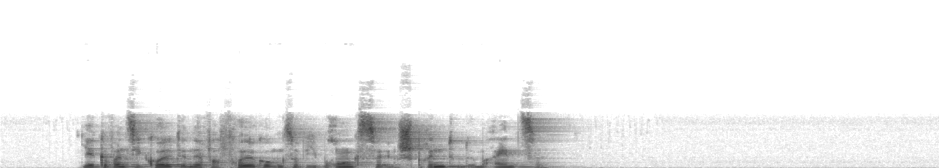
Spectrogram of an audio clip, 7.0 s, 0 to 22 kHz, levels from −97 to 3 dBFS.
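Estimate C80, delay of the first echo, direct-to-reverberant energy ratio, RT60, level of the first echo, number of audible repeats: 17.0 dB, no echo audible, 10.0 dB, 0.70 s, no echo audible, no echo audible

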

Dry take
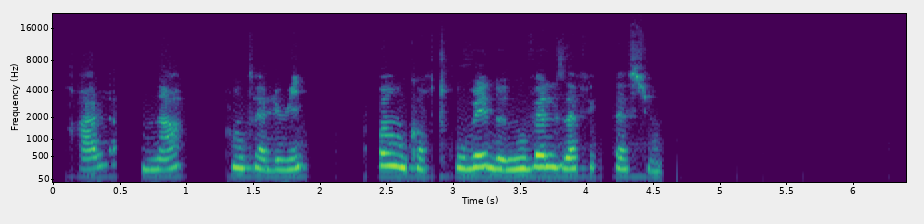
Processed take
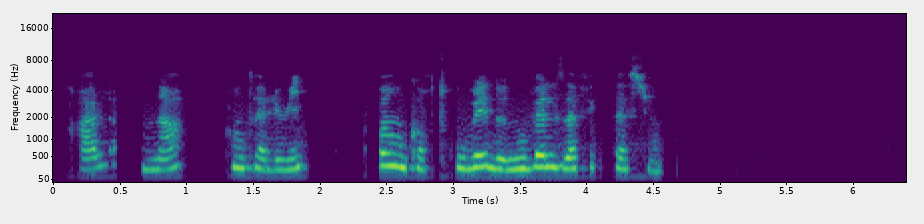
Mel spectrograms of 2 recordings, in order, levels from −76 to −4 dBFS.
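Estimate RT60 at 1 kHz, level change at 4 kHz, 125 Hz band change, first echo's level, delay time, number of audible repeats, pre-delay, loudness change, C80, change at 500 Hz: no reverb audible, −2.5 dB, −2.0 dB, no echo audible, no echo audible, no echo audible, no reverb audible, 0.0 dB, no reverb audible, 0.0 dB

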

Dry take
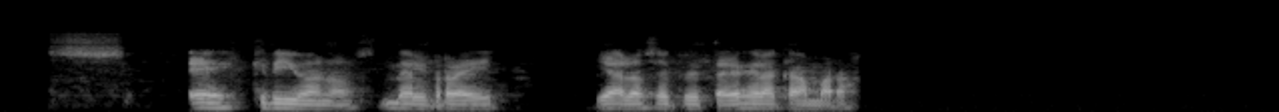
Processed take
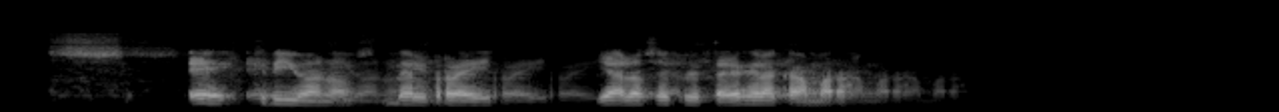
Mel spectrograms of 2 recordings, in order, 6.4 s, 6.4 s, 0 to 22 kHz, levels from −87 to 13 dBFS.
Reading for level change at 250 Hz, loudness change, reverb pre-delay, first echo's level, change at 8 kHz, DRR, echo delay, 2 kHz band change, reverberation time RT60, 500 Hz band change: −15.0 dB, −4.0 dB, no reverb audible, −19.0 dB, can't be measured, no reverb audible, 282 ms, −2.5 dB, no reverb audible, −3.5 dB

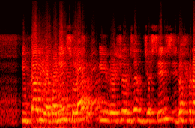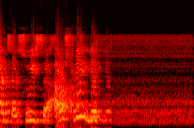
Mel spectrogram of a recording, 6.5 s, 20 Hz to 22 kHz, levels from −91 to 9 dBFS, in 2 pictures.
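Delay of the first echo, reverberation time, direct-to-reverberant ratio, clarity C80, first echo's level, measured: 62 ms, no reverb audible, no reverb audible, no reverb audible, −12.5 dB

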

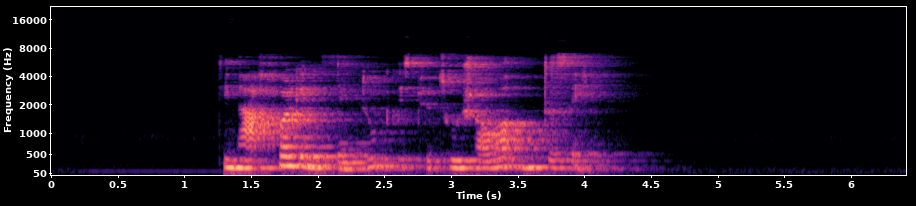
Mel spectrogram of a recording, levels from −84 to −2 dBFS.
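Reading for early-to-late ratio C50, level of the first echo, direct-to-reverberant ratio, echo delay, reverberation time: 4.0 dB, no echo audible, 2.5 dB, no echo audible, 0.90 s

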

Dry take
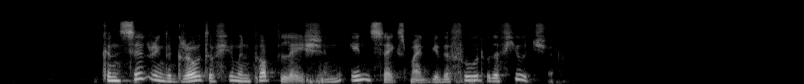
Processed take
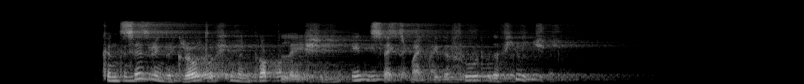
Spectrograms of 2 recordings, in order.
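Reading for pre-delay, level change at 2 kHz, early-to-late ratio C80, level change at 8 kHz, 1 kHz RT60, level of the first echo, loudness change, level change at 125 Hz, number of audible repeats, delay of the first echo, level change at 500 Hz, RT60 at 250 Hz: 9 ms, +1.5 dB, 6.5 dB, can't be measured, 2.2 s, −10.0 dB, −2.5 dB, −13.0 dB, 1, 161 ms, −0.5 dB, 2.2 s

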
